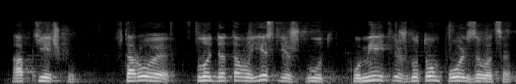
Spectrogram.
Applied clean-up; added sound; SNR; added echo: neural separator model SepFormer DNS4.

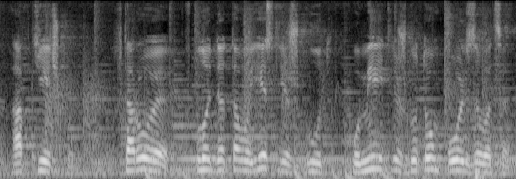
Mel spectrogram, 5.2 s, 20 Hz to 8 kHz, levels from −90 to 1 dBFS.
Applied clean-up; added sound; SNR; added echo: none; Keyboard (musical); 10 dB; reverberation time 1.2 s.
